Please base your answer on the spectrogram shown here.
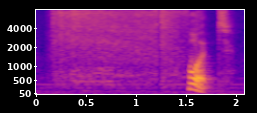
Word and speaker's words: foot: Do you see how long I am holding that F? Now I know that's a little bit exaggerated, but you get the idea. You need to hear the air friction.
